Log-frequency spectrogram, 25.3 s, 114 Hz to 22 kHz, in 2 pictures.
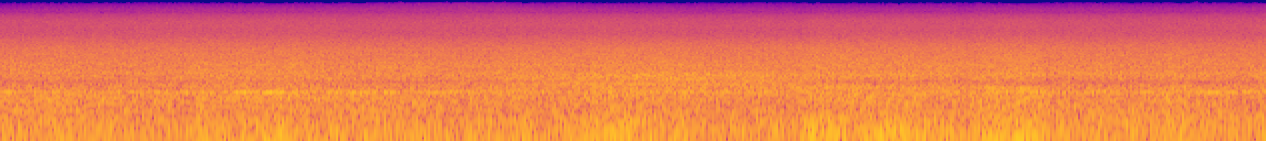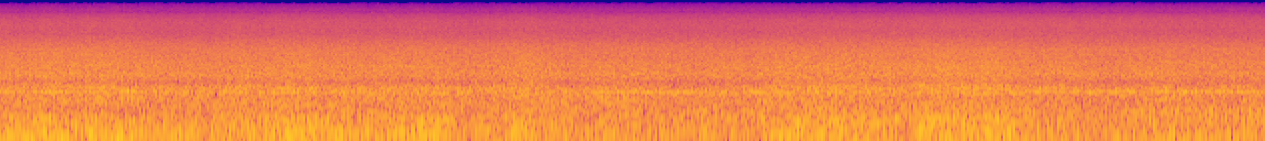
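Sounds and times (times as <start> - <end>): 
car wash: 0.1 - 25.3.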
